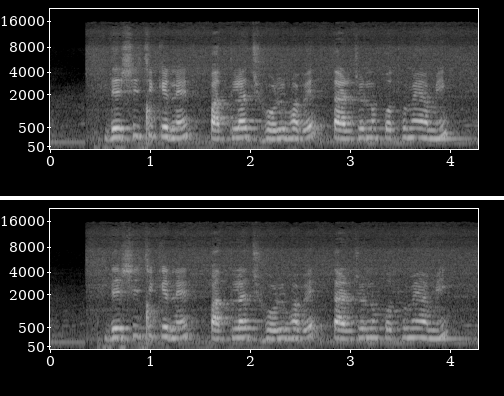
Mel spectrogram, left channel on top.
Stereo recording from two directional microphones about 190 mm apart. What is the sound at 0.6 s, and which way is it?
Speech, 35° left (ahead or behind).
